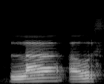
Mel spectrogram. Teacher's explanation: ल और स को दंत दंत से बोलते हैं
